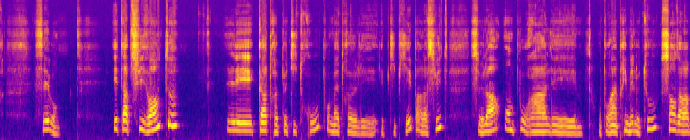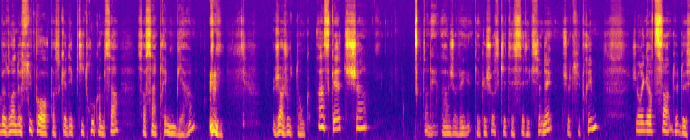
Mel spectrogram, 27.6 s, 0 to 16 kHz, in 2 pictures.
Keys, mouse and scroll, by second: 0.4-2.6 drag, 4.8-5.9 drag, 12.0-12.8 drag, 17.9-18.6 drag, 20.1 click, 21.4 scroll down 1, 22.5 click, 24.1 click, 25.2 Delete, 26.2-26.8 drag, 27.2 KP_2.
